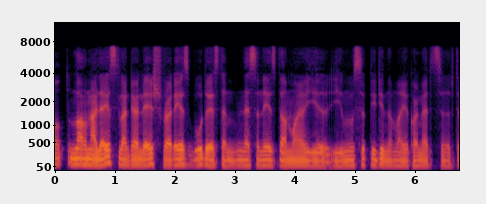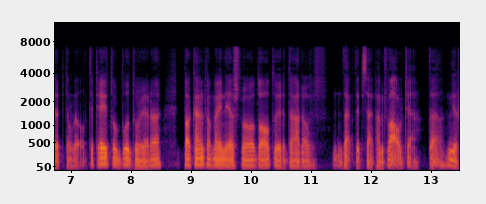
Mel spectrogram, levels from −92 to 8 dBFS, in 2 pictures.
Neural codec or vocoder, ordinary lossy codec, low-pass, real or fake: codec, 16 kHz, 0.5 kbps, FunCodec, trained on Chinese and English, 25 frames a second; AAC, 64 kbps; 7.2 kHz; fake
